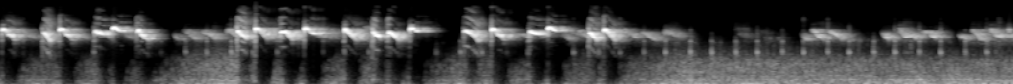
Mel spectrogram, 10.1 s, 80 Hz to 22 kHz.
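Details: Malaysian white-eye kept as a hobby songbird, singing 'buka' style on a Sunday, 21 June 2023. It gives loud, high, tumbling warbles in clustered phrases, then a softer stretch with background rumble, then renewed twittering.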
